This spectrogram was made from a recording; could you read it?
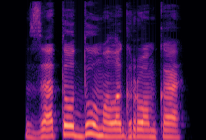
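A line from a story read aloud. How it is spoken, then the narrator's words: Growling. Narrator (Russian): рыкнул Хэл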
